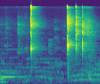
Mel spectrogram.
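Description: Sharp plastic clicks of the cap being twisted off a bottle of liquid medicine: one about half a second in, then a quick cluster of three or so just after the middle.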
